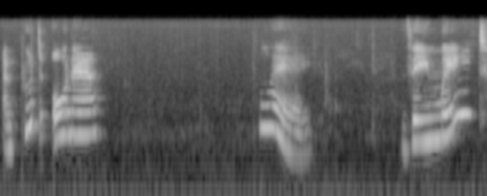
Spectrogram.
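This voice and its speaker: Mother reading a picture book to a small child: female, high-pitched, slow, prompting word by word. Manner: expressive, instructive, prompting word by word. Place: at a wooden table indoors at home.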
